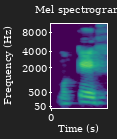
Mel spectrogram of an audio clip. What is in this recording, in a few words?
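"mekis", Malay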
